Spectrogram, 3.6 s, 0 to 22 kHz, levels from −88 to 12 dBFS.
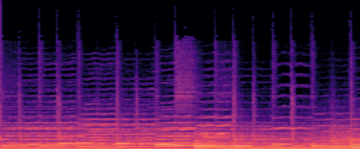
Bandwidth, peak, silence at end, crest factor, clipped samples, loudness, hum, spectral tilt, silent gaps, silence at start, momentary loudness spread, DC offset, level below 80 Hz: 15 kHz; 0 dBFS; 0 s; 12 dB; under 0.1%; -14 LUFS; none; -6 dB/octave; none; 0 s; 3 LU; under 0.1%; -20 dBFS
